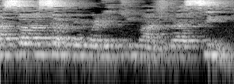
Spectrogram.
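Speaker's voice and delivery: सी cut short, with a brief i; short vowel mistake. Shown as a demonstration. Teacher replays her deliberate mistake, सी said with a short vowel. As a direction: end on a quick short सी. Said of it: "ये छोटी की मात्रा पढ़ने का तरीका है".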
